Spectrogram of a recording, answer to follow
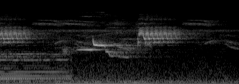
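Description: Short outro jingle: a held musical chord that stops under a second in, with birds chirping over it and after it.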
